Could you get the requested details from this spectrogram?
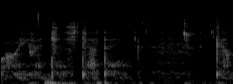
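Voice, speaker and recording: Whispering in a British accent comes through over noticeable background noise. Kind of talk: ASMR non-fiction reading. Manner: whispered; soft, slow, relaxing.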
